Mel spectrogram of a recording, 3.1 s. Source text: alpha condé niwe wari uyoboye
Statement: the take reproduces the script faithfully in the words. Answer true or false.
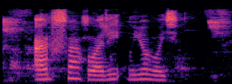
false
